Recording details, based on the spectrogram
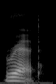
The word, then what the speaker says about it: read: Read глагол неправильный – Read, read, read. I have read the book. Пишется точно так же, произносится абсолютно так же, как слово красный.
